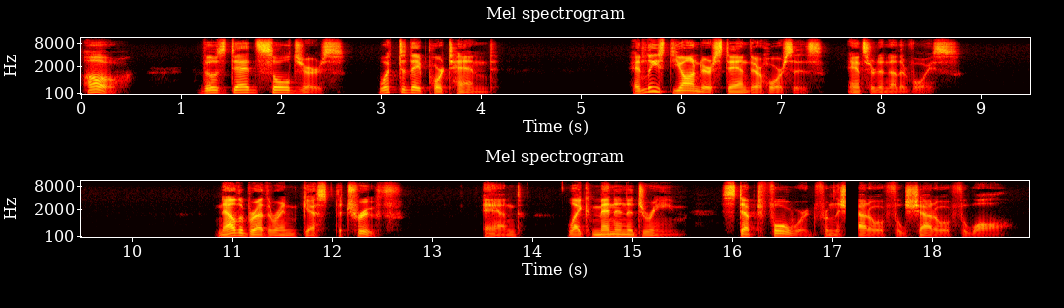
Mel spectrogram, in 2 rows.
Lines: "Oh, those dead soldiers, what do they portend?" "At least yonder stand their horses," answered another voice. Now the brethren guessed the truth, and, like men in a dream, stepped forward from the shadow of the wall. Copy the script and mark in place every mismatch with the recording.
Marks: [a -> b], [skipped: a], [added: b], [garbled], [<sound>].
"Oh, those dead soldiers, what do they portend?" "At least yonder stand their horses," answered another voice. Now the brethren guessed the truth, and, like men in a dream, stepped forward from the shadow [dropout] of the [added: shadow of the] wall.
